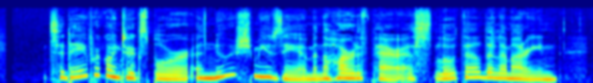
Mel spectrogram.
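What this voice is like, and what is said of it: Congested, stuffy allergy voice. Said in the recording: “allergy sufferer if you can't hear that in my voice.”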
